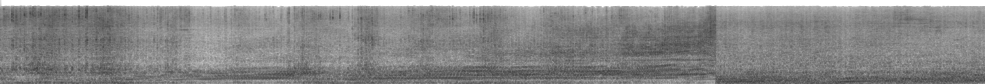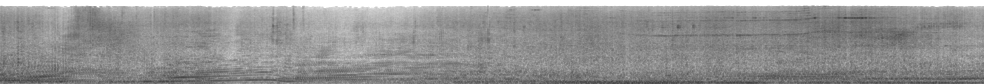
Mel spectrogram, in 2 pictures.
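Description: Cars driving past one after another, their engines revving and accelerating, with exhaust notes that climb in pitch through the gears several times. The sound changes abruptly about a third of the way in.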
